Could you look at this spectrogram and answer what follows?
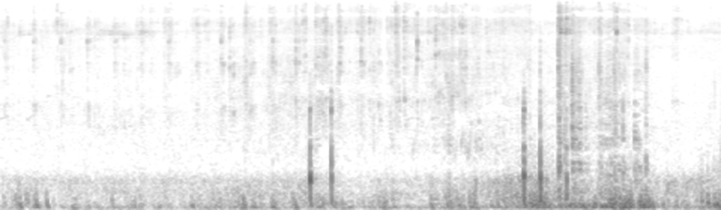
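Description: Lake water lapping and trickling against a plastic kayak hull, with a few light clicks and knocks, most of them a little past the middle.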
